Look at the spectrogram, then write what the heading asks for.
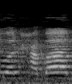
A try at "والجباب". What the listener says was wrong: حباب نہیں ہے گا اے فعال کے وزن پر جمع ہے اے جیم جباب جب مٹکا ان دی جمع ہے والجباب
